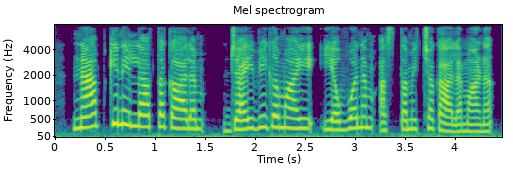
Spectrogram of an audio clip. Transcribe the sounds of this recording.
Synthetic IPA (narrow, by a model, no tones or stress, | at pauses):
naːp̚kinilːaːt̪ːɐkaːlɐmd͡ʑɐjʋiɣɐmaːjijewːɐnɐmɐst̪ʰɐmit͡ɕːɐkaːlɐmaːɳɨ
